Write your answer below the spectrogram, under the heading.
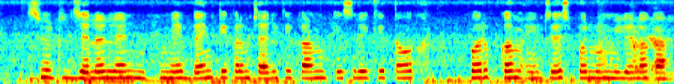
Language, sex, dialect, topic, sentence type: Bhojpuri, female, Southern / Standard, banking, question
